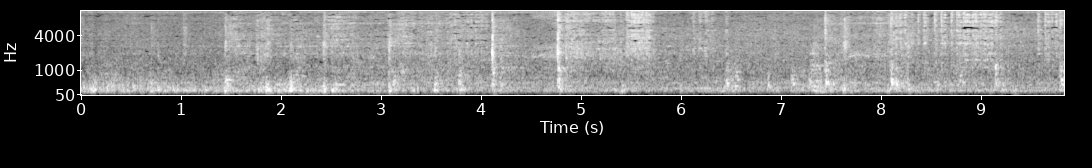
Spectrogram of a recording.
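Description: Passenger train running on curved track, heard from a coach doorway: a steady rumble of wheels on the rails with irregular sharp clicks.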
